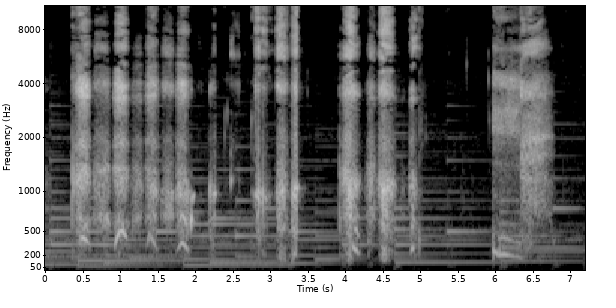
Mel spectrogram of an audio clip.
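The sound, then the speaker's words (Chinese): A voice imitates exhausted panting after running until worn out and collapsing on a pile of hay: a rapid run of short, breathy gasps, some with a voiced groan to them, followed by a longer, harsher breath out at the end. “闹闹跑得精疲力尽的，倒在一堆。干草上直喘气儿”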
